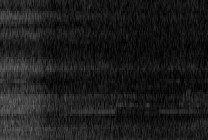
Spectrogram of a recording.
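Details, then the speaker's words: KK-board quadcopter on normal (non-Nanotech) battery packs: a steady high alarm tone sounds over the rotor buzz as the motors load up under hard throttle, the low-voltage alarm from a sagging pack. "that's my voltage alarm going off. Yeah, I'm only using the normal packs, not the Nanotech, so yeah, if I fly around normally, it's not too bad. If I give it a bit, you'll hear the voltage alarm go straight off."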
